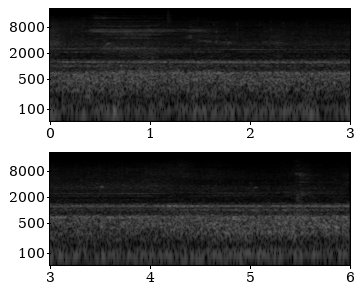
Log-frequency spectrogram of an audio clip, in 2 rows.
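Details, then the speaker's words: Vevor diesel heater, about a year old, powered by a Bluetti AC70 power bank and heating a CVT Mount Hood rooftop tent, starting up: steady rushing turbine-like roar with an even whine, no popping or sputter. It lit normally after earlier shutdowns with an E01 low-voltage error. "kind of hear it kicking off over here sound of like a a"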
